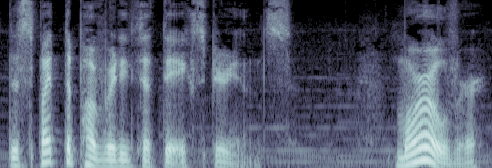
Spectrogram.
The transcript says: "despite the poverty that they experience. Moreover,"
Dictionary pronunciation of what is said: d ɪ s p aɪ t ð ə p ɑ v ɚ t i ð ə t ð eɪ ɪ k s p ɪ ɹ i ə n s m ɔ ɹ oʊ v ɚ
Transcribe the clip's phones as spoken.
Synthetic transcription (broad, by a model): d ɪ s p aɪ t ð ə p ɑ v ɚ t i ð ə t ð eɪ ɪ k s p ɪ ɹ i ə n s m ɔ ɹ oʊ v ɚ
